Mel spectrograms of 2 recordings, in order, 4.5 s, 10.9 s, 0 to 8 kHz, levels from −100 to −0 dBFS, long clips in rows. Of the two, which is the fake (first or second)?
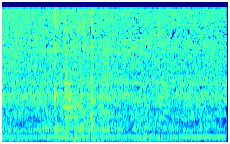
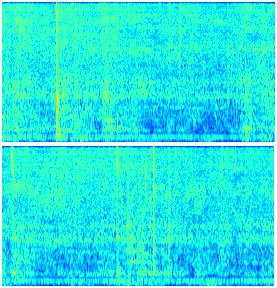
second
